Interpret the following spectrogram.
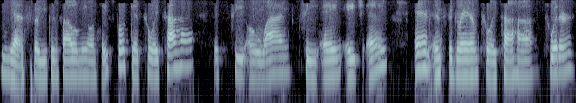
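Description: Unhurried woman singer on a phone line. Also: deep voice. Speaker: singer, guest. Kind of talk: casual interview.

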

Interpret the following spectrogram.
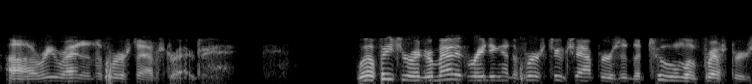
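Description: Male radio host reading his adventure story, notably high voice, measured phrasing, thin telephone-grade audio with no room sound. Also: dry recording. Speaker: radio show host and author. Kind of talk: scripted announcement and dramatic reading of a novel. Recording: tinny phone-line radio broadcast.

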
